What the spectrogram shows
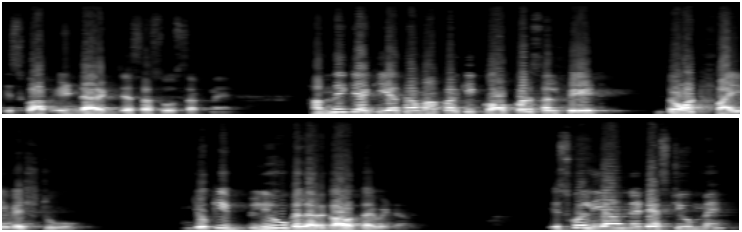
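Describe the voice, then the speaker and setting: A man's voice: sits high, rough recording. A male chemistry teacher, lecturing step by step. He repeats key words and talks to his students in an affectionate, patient way. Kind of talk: classroom lecture at a whiteboard.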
